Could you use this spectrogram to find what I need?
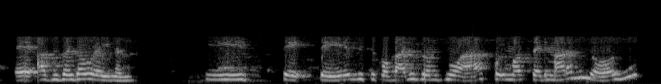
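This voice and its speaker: Fairly high-pitched woman's voice at a fairly slow pace, ordinary pitch variation and very even loudness, with music in the background. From Espírito Santo, Brazil. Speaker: podcast co-host. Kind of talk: casual chat.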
